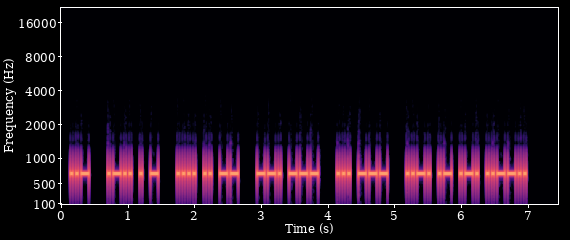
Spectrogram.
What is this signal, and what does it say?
Morse code, heard as a keyed tone, about 30 wpm, 700 Hz. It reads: U LET HIM GO SO FAR?
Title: Sentences from Top 300 Words and Abbreviations 30wpm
